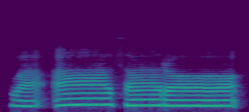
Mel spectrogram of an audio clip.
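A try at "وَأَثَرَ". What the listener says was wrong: wa athara pendek wa athara. Enggak panjang gitu.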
